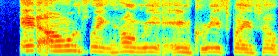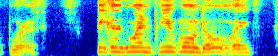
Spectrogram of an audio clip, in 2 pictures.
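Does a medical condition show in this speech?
Yes: cerebral palsy; spastic quadriplegic cerebral palsy, from birth, all four limbs, involuntary movements; uses adaptive typing technology, word prediction; voice harder to understand, voice assistants fail recognition.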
